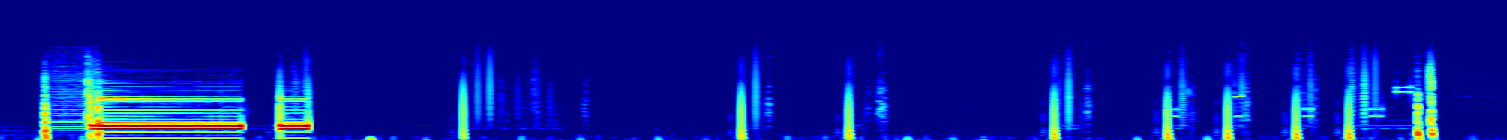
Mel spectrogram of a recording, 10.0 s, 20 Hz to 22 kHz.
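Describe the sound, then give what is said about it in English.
Telephone line tones on an international call routed via Trinidad to Atlanta in 1980: a loud, steady tone and a brief second tone, then a long run of sharp, irregular clicks on the line. “successfully reached Atlanta inward via Trinidad by dialing 179 and then very quickly 404-121”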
